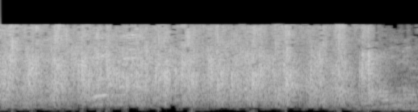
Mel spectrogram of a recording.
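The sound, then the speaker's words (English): A church audience applauds loudly and steadily to thank God for the message, dense clapping lasting several seconds before easing off slightly at the end, with a few voices murmuring underneath. “Can we thank God for the message?”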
